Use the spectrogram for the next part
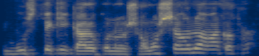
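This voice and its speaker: A man's voice: high-pitched, fairly even intonation, fast, a bit bright. A male teacher giving an exam-prep lecture, explaining step by step, dropping in English terms and checking that his students follow.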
